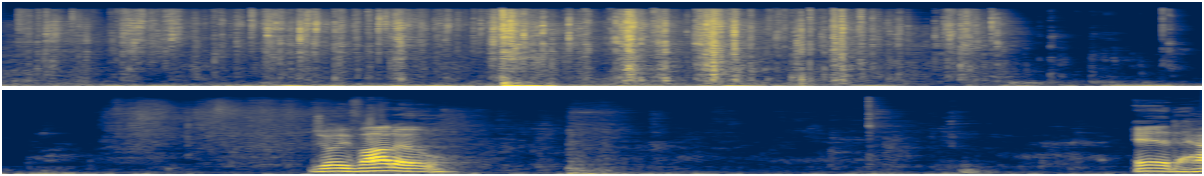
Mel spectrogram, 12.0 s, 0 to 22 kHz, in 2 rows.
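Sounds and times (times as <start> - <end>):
foil wrapper tearing and crinkling: 0.0 - 5.1.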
